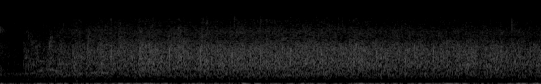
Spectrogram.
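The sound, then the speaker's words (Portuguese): A crowd applauds a scripture reading, clapping steadily for several seconds, a dense, continuous wash of clapping from many hands that holds at an even level throughout. “Tem que aplaudir um texto desse.”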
